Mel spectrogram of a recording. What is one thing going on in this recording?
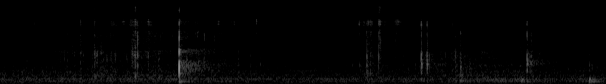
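A plastic jar lid clicks and taps in a woman's hands.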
